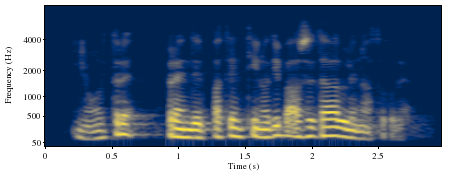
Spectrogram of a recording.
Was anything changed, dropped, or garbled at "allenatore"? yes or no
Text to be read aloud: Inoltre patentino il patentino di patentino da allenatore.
no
